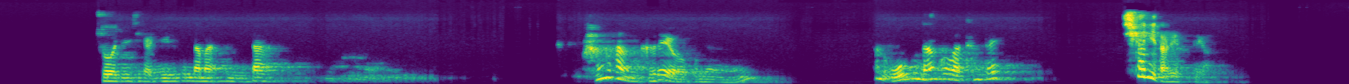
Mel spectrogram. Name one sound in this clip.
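A man speaks calmly into a microphone, in phrases with pauses.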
